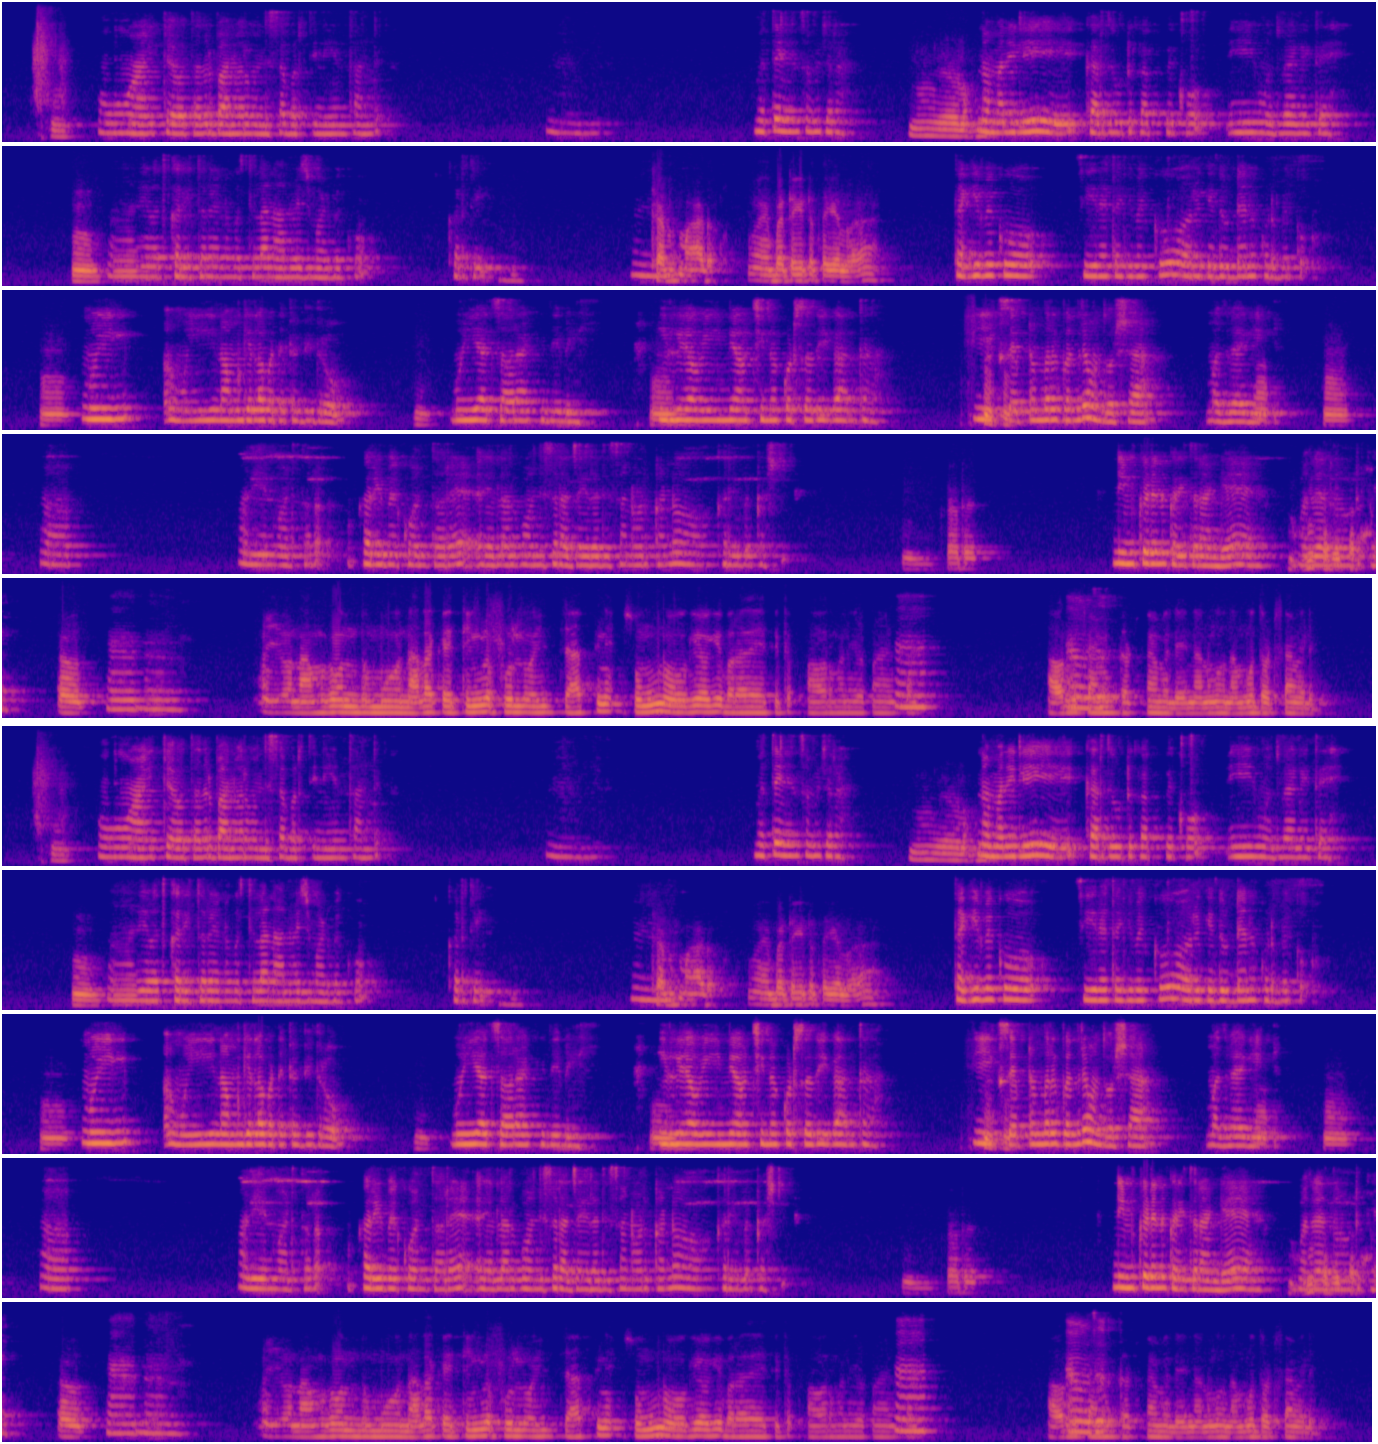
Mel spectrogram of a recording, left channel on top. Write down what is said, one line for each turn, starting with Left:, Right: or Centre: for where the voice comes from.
Left: ಹ್ಮ್
Right: ಹ್ಮ ಆಯ್ತು ಯವತ್ತಾದ್ರೂ ಭಾನುವಾರ ಒಂದ್ಿವ್ಸ ಬರ್ತೀನಿ ಅಂತ ಅಂದೆ ಹ್ಮ್ ಮತ್ತೆ ಏನೇನ್ ಸಮಾಚಾರ
Left: ಹ್ಮ್ ಹೇಳಏಳು
Right: ನಮ್ಮ್ ಮನೇಲಿ ಕರ್ದಿ ಊಟಕ್ ಹಾಕ್ಬೇಕು ಈ ಮೊದ್ಲ ಆಗೈತೆ
Left: ಹ್ಮ್
Right: ಹ್ಮ ಯಾವತ್ತು ಕರಿೀತರ ಏನೋ ಗೊತ್ತಿಲ್ಲ ನಾನ್ ವೆಜ್ ಮಾಡ್ಬೇಕು ಕರ್ದಿ
Left: ಹ್ಮ
Right: ಹ್ಮ್
Left: ರ್ದ್ ಮಾಡು ಬಟ್ಟೆಗಿಟ ತಗಲ್ವಾ
Right: ತೆಗಿಬೇಕು ಸೀರೆ ತೆಗಿಬೇಕು ಅವ್ರರಿಗೆ ದುಡ್ಡನ್ನು ಕೊಡ್ಬೇಕು
Left: ಹ್ಮ್
Right: ಮಯಿ ಮಯಿ ನಮ್ಗೆಲ್ಲಾ ಬಟ್ಟೆ ತೆಗ್ದಿದ್ರು
Left: ಹ್ಮ್
Right: ಮುಯವತ್ ಸಾವಿರ ಹಾಕಿದ್ದೀವಿ
Left: ಹ್ಮ್
Right: ಇಲ್ಲಿ ಇನ್ ಚಿನ್ನ ಕೊಡ್ಸೋದ್ ಈಗ ಅಂತ
Left: ಹ್ಮ
Right: ಈಗ
Left: ಹ್ಮ
Right: ಸೆಪ್ಟೆಂಬರ್ಗ್ ಬಂದ್ರೆ ಒಂದ್ ವರ್ಷ ಮದುವಾಗಿ
Left: ಹ್ಮ್ ಹ್ಮ್
Right: ಹ ಅದ್ ಏನ್ ಮಾಡ್ತಾರ ಕರಿೀಬೇಕು ಅಂತಾರೆ ಎಲ್ಲರಿಗು ಒಂದ್ ದಿವ್ಸ ರಜಾ ಇರೋ ದಿವ್ಸ ನೋಡ್ಕೊಂಡು ಕರಿೀಬೇಕಷ್ಟೆ <inaudible>
Left: ಹ್ಮ್ ಸರಿ <inaudible>
Right: ನಿಮ್ ಕಡೆನ ಕರತಾರ ಹಂಗೆ
Left: ಹ್ಮ್
Right: ಮದ್ುವೆ
Left: ಕರೀತಾರೆ
Right: ಆದ್ನೇ ಊಟಕ್ಕೆ
Left: ಹೌದು
Right: ಹ ಹ <inaudible>
Left: ಅಯ್ಯೋ ನಮ್ಗ ಒಂದು್ ಮೂ ನಾಲ್ಕೈದ್ ತಿಂಗ್ಗಳು ಫುಲ್ ಯ್ ಜಾಸ್ತಿನಿ ಸುಮ್ನೆ ಹೋಗಿ ಹೋಗಿ <inaudible> ರದೇ ಆಐತಿತ್ತು ಅವ್ರ ಮನವಕೊಂಡ
Right: ಹಾ
Left: ಅವ್ರಗು
Right: ಹೌದು
Left: ಫ್ಯಾಮಿಲಿ ದೊಡ್ಡ ಫ್ಯಾಮಿಲಿ <inaudible> ನನ್ಗೂ ನಮಗೂ ದೊಡ್ಡ ಫ್ಯಾಮಿಲಿ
